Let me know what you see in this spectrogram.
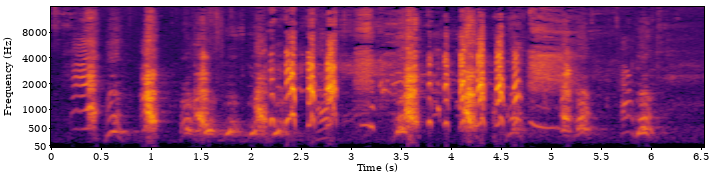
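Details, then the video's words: Pet dog named Kisses barking at a small turtle: a rapid run of sharp, high yipping barks in irregular bursts, with a person talking over and between them. "kisses barking at a turtle"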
